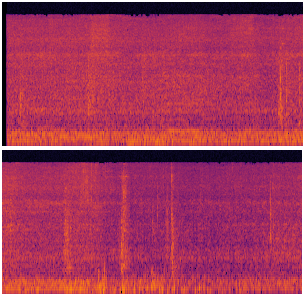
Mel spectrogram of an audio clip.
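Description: JCB backhoe loader's diesel engine running steadily under load while the backhoe arm digs, with a few sharp knocks about halfway through.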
